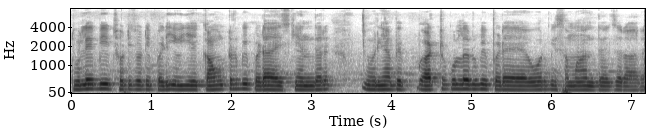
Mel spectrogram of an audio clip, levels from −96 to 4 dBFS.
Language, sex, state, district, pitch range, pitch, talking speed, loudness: Hindi, male, Rajasthan, Bikaner, 140-150 Hz, 145 Hz, 235 wpm, -17 LUFS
